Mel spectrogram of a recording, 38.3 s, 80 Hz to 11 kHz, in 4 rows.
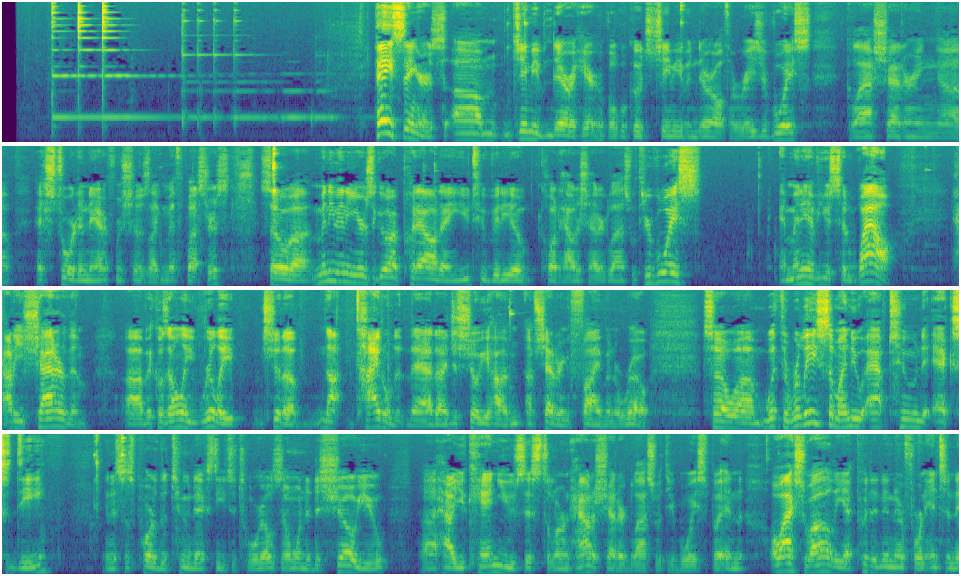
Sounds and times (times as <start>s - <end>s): Speech: 3.7s - 16.6s, 17.3s - 18.5s, 19.1s - 25.6s, 26.2s - 38.2s.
